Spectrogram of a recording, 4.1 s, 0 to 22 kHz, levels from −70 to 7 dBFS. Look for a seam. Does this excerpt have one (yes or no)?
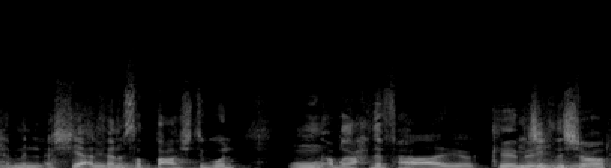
no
